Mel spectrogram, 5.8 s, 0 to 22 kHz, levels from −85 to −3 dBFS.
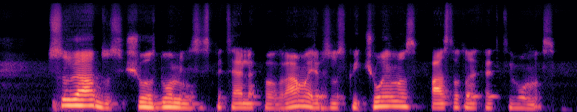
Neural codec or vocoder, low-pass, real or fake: autoencoder, 48 kHz, 32 numbers a frame, DAC-VAE, trained on Japanese speech; 19.8 kHz; fake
